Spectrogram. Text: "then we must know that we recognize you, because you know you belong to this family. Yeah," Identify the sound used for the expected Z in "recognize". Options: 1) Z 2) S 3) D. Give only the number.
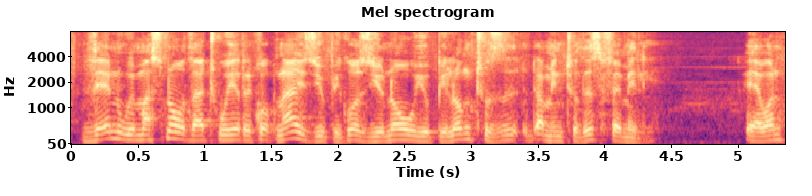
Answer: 1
